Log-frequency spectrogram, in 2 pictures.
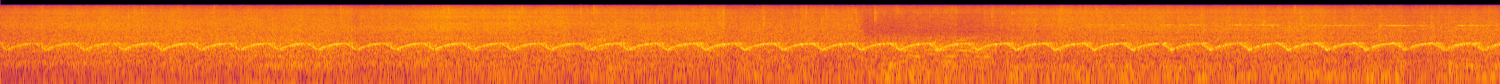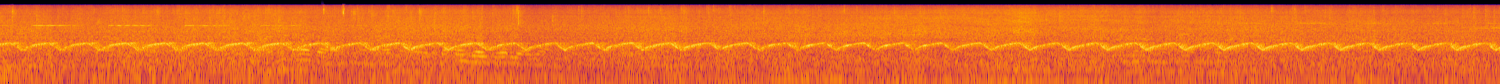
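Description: A siren-like tone warbling up and down steadily, about twice a second, over a constant hiss of heavy rain and running water.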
